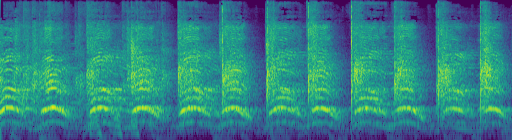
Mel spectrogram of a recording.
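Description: A loud audience greets a guest being introduced with rhythmic cheering, steady pulses of many voices and possible clapping beating out roughly twice a second for several seconds.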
